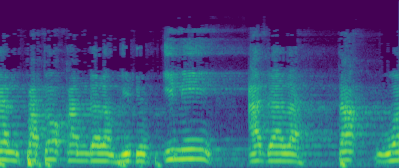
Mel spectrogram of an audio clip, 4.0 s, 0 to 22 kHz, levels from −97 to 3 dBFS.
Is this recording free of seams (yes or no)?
yes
